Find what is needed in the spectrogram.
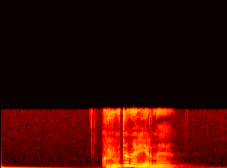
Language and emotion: Russian, positive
